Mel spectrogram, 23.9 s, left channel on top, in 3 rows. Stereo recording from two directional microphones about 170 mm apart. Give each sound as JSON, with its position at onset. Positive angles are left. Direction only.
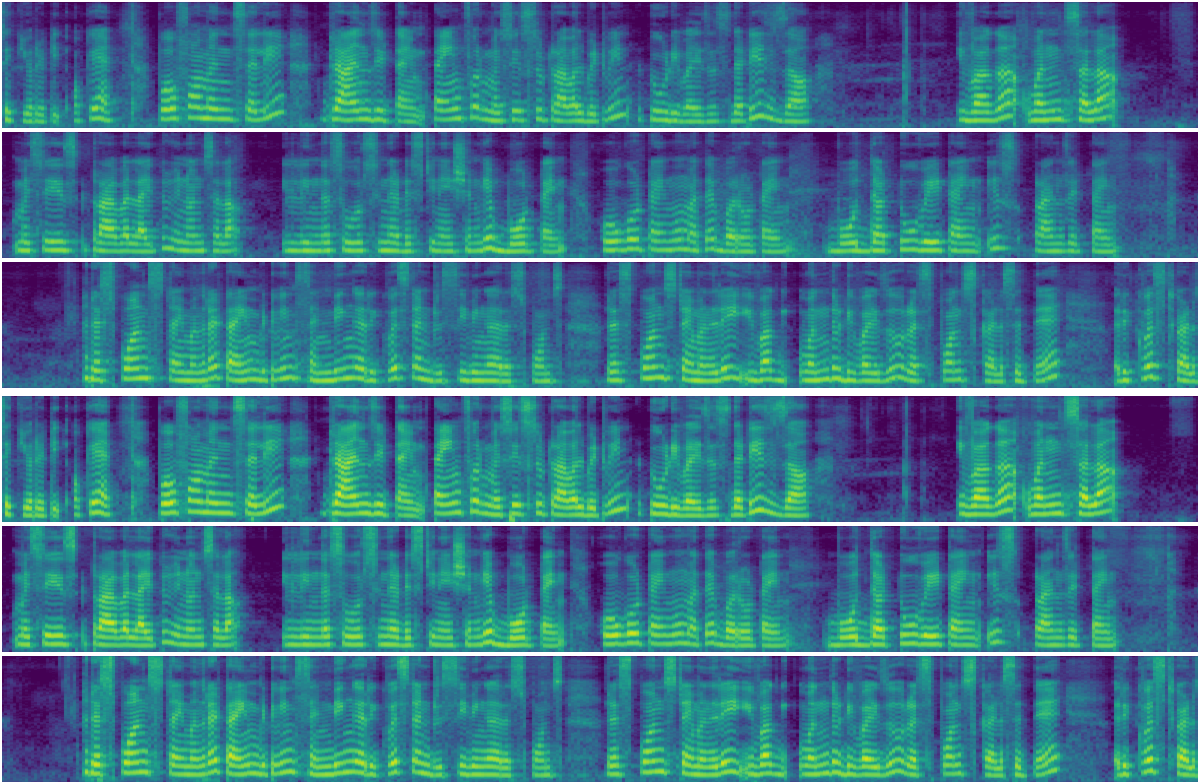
{"t": 0.0, "sound": "a woman's voice", "side_deg": -45}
